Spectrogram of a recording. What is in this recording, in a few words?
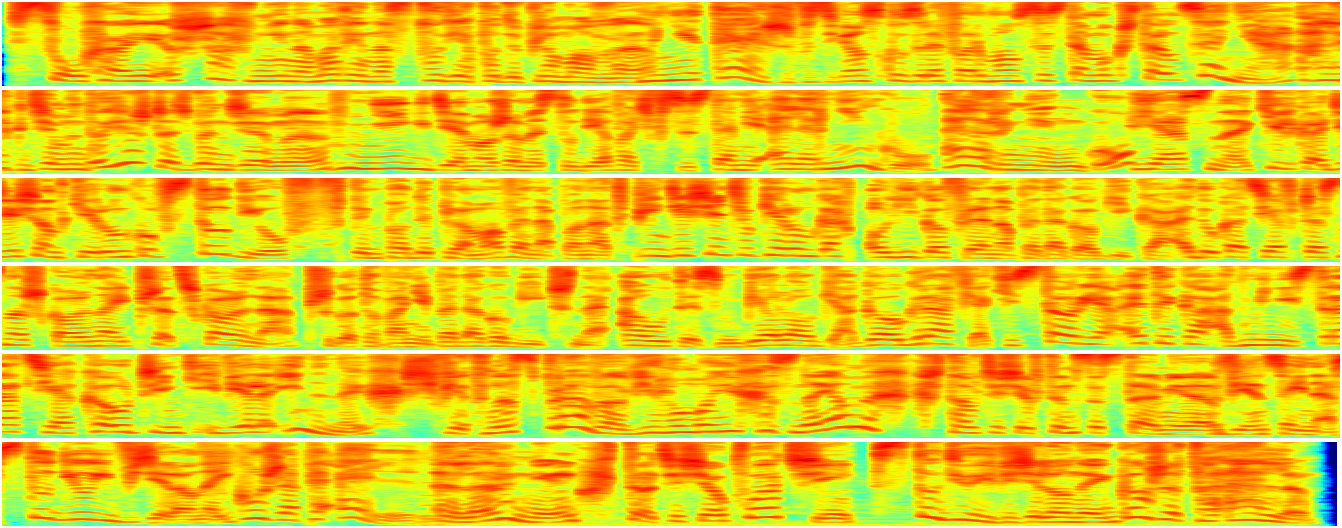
Spot; Studia e-learning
